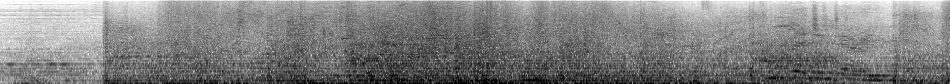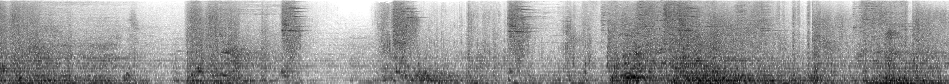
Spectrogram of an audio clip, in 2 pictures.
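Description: Game spells and attacks crackle and boom in a noisy fight.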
